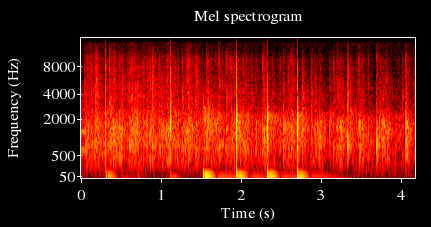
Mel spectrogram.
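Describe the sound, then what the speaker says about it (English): A school-year launch crowd at a college preparatory high school applauds for Absalom Bowling. A few sharp, loud claps land at a steady beat over lighter scattered clapping nearby. "And let's give a great round of applause to Absalom Bowling."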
